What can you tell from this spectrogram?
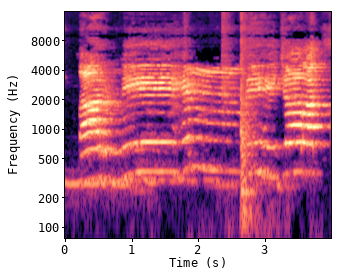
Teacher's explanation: Cara membaca ikhfa syafawi yaitu dengan suara yang samar antara mim dan ba pada bibir, kemudian ditahan kira-kira 2 harakat atau 2 ketukan, seraya mengeluarkan suara ikhfa dari pangkal hidung.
